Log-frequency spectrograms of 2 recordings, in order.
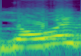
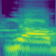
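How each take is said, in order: First: The word is drawn out into two syllables. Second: The word is said as one short syllable. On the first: The speaker calls it wrong. "इसको योवर योवर मत कीजिएगा" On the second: The speaker calls it right. "योवर की जगह आप यो बोलेंगे"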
